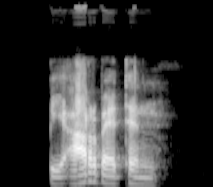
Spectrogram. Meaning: 1. to edit 2. to work on something 3. to process (documents, forms, etc.) 4. to take something to, to hit, to strike (repeatedly)
- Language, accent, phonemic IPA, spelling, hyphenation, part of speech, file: German, Austria, /bəˈʔaʁbaɪtn̩/, bearbeiten, be‧ar‧bei‧ten, verb, De-at-bearbeiten.ogg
